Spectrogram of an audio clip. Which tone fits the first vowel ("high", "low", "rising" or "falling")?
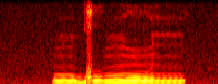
rising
